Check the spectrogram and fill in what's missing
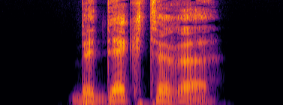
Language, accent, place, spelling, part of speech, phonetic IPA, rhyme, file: German, Germany, Berlin, bedecktere, adjective, [bəˈdɛktəʁə], -ɛktəʁə, De-bedecktere.ogg
- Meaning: inflection of bedeckt: 1. strong/mixed nominative/accusative feminine singular comparative degree 2. strong nominative/accusative plural comparative degree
